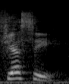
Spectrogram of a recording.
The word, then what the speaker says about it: Jesse: Yeah, and my name is Jesse. Rhymes with Bessie.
